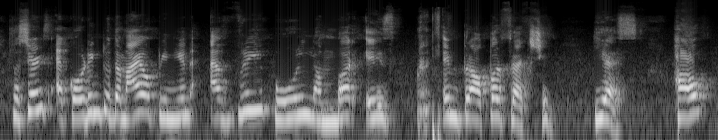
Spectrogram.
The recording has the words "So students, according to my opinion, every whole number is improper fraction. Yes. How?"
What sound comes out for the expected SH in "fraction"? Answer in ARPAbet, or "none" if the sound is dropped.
SH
